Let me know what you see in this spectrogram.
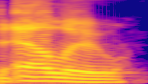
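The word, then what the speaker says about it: Elw: They're But- pronounced Elu.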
